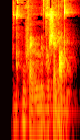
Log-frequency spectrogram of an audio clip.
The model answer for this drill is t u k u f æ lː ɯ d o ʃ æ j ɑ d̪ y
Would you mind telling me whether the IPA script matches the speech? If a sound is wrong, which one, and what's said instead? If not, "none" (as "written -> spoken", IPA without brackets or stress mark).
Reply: t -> d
